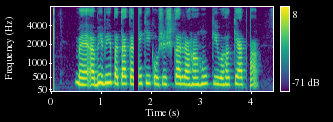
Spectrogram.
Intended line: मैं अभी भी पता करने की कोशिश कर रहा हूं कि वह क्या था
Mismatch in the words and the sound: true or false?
true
